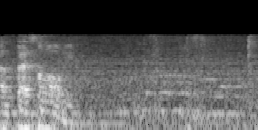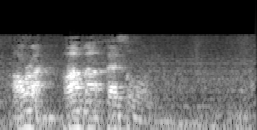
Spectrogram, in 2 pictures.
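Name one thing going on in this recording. A middle-aged man speaks slowly and deliberately, with long pauses.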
